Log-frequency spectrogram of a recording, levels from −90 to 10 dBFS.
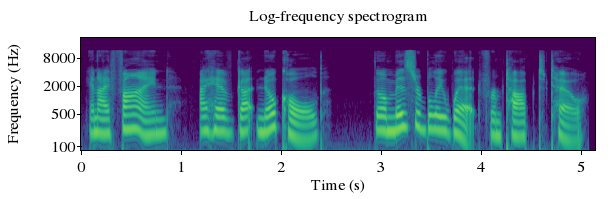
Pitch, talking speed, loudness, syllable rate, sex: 200 Hz, 175 wpm, -18 LUFS, 4.3 syllables/s, female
